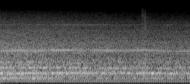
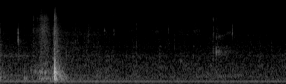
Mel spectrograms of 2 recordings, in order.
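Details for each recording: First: 1968 Mustang with Alloyworks aluminum radiator and its electric fans: steady fan hum with a faint pulsing beat that cycles into a rhythmic vibration felt in the car; the faulty fans, fixed by replacing them with new fans. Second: Replacement electric radiator fan for a 1968 Mustang, bench-tested on a table and powered directly: a steady, smooth whoosh spins up, holds an even pitch without wobble or rattle, then winds down. Almost no vibration, unlike the original fans.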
